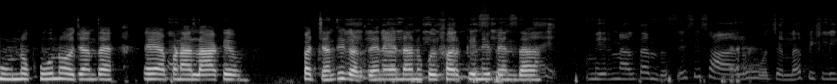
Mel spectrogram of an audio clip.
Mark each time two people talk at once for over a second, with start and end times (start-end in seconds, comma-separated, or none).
3.5-4.9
